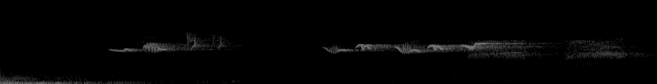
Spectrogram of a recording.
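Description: Birds chirping: a short phrase of quick chirps about a second in, then a longer run of repeated rising-and-falling chirps from about three seconds in that fades near the end. The tail of a music track dies away in the first second.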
